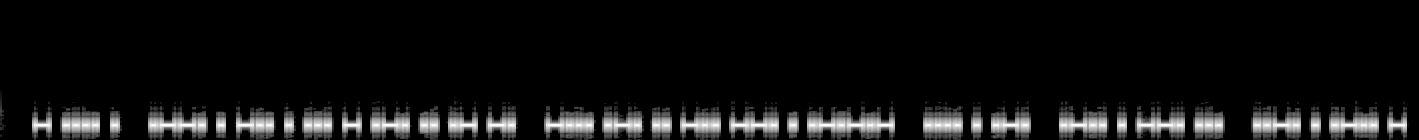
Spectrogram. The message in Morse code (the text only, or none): THE PEDESTRIAN BRIDGE. HER LEGS FELT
